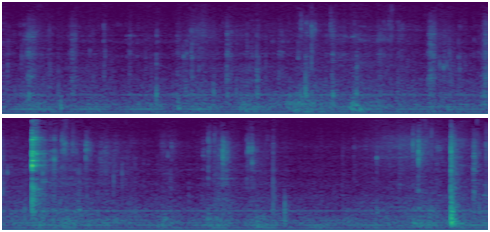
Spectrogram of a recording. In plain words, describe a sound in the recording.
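A man chews food noisily close by.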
